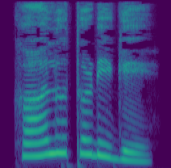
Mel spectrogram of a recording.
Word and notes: ಕಾಲ್ದೊಡಿಗೆ: kāldoḍige

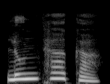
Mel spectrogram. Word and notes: ಲುಂಟಾಕ: kannada

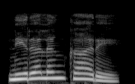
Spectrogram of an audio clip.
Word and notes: ನಿರಲಂಕಾರ: niralaŋkāra

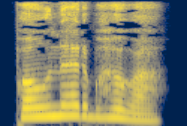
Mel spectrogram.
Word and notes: ಪೌನರ್ಭವ: paunarbhava

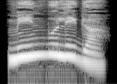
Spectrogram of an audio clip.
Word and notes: ಮೀನ್ಬುಲಿಗ: Kannada

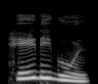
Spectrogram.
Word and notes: ಹೊಡೆಗುಳು: kannada

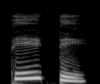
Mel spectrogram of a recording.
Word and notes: ತುಯ್ಯಾಟ: tuyyāṭa

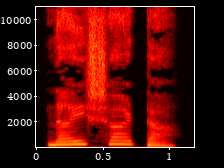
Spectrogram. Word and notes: ನಿಷ್ಠ: niṣṭha

